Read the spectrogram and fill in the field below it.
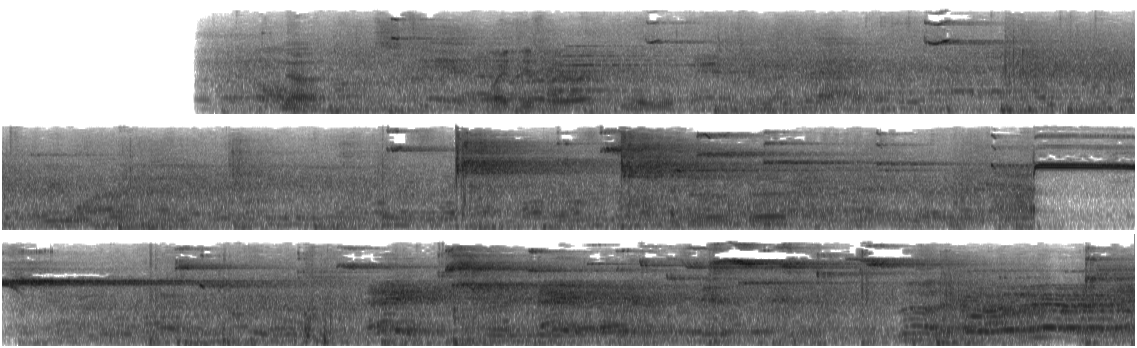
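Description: A crowd of young men talks and calls out in a large echoing gym.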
